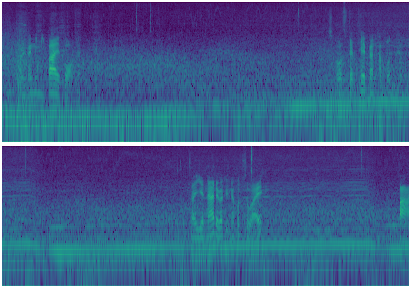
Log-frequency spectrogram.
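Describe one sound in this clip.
A car engine hums steadily, dropping in pitch at each gear change.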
